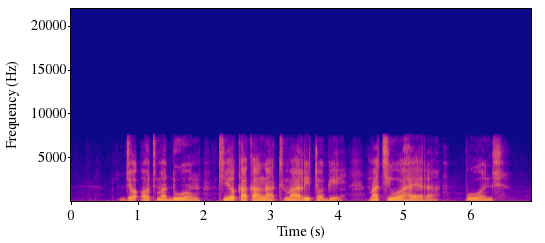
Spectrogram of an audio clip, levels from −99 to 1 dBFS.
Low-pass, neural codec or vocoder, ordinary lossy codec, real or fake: none; codec, 16 kHz, 2 kbps, FunCodec, trained on Chinese and English, 25 frames a second; none; fake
